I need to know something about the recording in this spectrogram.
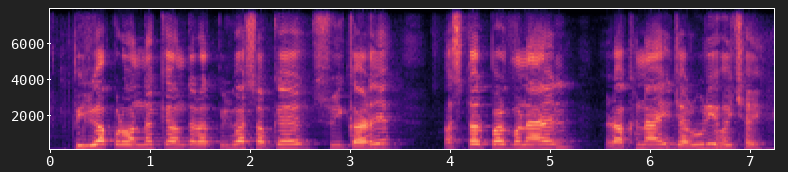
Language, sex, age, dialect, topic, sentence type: Magahi, male, 51-55, Western, agriculture, statement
